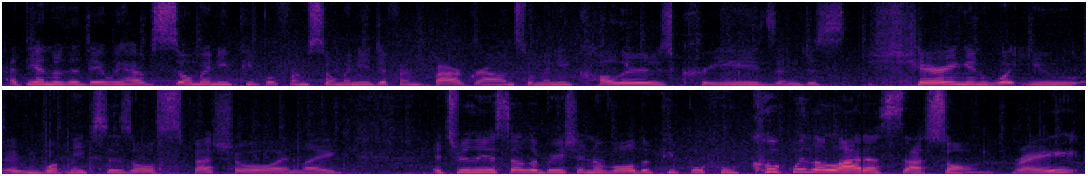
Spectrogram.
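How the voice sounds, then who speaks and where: Chatty young woman, fairly high voice. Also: brisk, a little hiss or hum. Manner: upbeat, chatty, lots of "like". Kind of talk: casual livestream chat.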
